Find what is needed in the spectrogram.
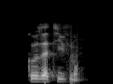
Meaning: causatively
- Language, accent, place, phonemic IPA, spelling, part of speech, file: French, France, Lyon, /ko.za.tiv.mɑ̃/, causativement, adverb, LL-Q150 (fra)-causativement.wav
